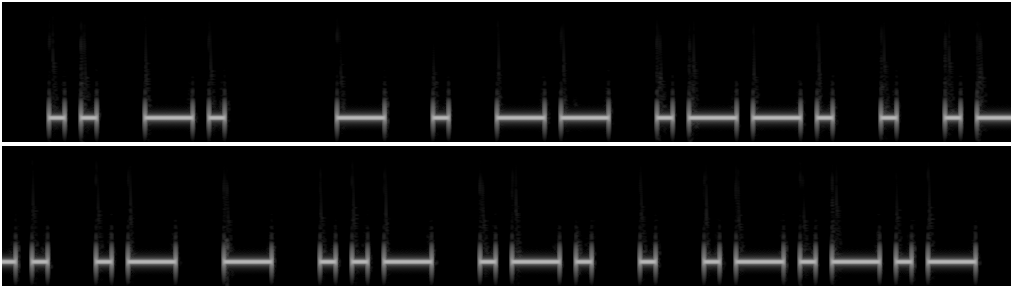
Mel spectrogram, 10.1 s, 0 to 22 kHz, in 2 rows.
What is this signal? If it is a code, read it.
Morse code, heard as a keyed tone, about 15 wpm, 700 Hz. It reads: IN TEMPERATURE.
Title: Sentences from Top 1000 Words - Review Part 4 - 15wpm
